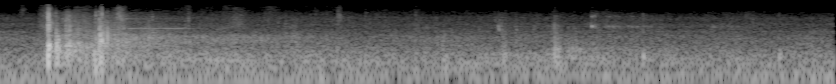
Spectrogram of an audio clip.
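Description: Tennis serve: the racquet strikes the ball, with a second sharp impact of the ball about a quarter second later, then a few faint taps of the ball a couple of seconds on, in a quiet stadium.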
